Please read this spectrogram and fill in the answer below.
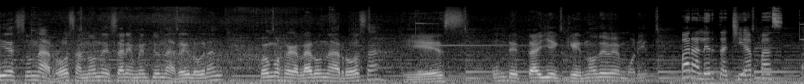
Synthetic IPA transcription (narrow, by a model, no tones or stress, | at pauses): iesunarosanonesesaɾjamẽnt̪̬eunareɣloɣɾand̪e | poðemosreɣalaɾunarosa | iees | und̪et̪aʝekenoðeβemoɾiɾ | paɾaleɾt̪at͡ʃiapas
